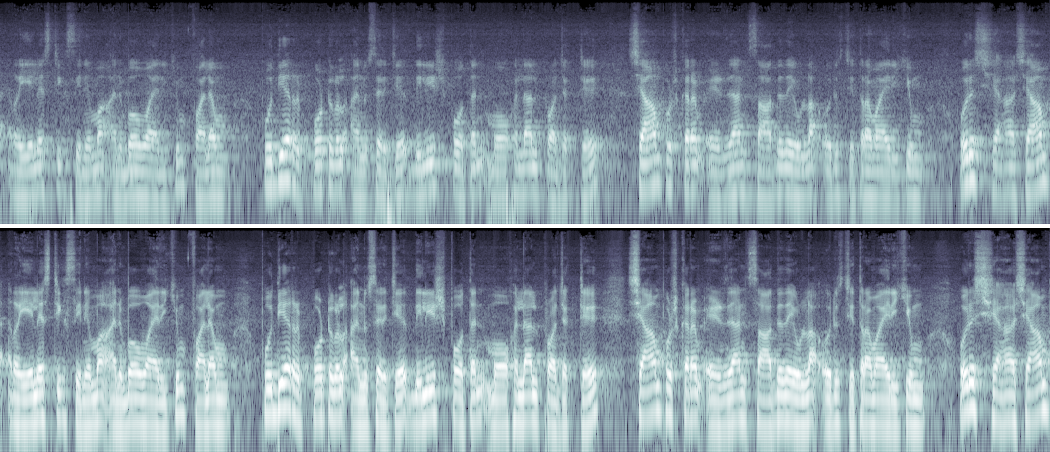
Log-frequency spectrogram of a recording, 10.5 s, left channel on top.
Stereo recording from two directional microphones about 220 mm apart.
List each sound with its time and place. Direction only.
0.1 s speech: 40° right (ahead or behind)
